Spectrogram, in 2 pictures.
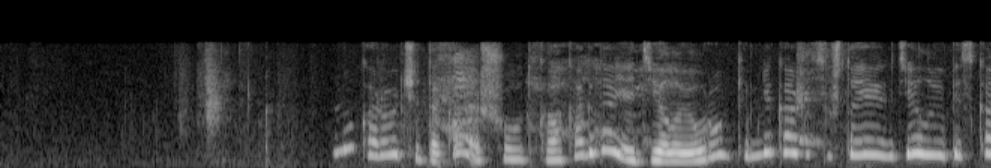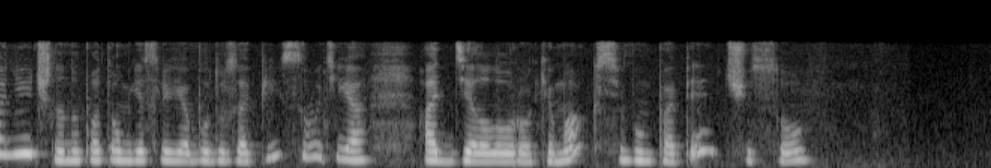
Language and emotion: Russian, neutral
